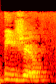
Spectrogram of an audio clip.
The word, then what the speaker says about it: Bijoux: Beatrice Bijou. – How do you say that last name? – Bijou.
